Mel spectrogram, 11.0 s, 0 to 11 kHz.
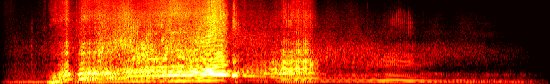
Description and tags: Sound of a Mustang GT500. Recorded on the Roland R4 PRO with Sennheiser MKH60.
car, drive, engine, fast, GT500, mkh60, mustang, passing-by, starting, stopping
